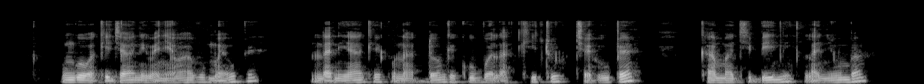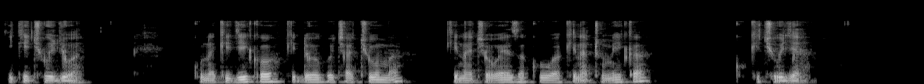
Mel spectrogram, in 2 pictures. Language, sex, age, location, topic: Swahili, male, 25-35, Kisumu, agriculture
